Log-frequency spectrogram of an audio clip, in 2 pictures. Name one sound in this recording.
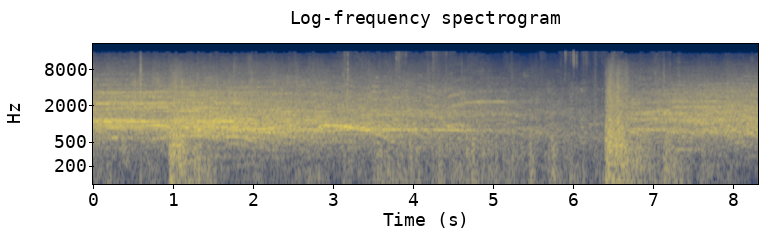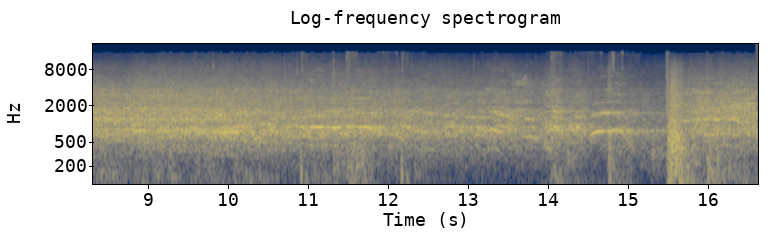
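Heavy thuds land as wrestlers hit the mat.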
